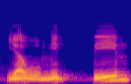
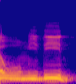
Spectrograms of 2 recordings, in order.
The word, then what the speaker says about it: يوم الدين: Kemudian yang sering terjadi pada huruf dal, tasydidnya menjadi hilang, yaumid din menjadi yaumidin, maliki yaumidin. Hati-hati, berarti tasydidnya hilang, menghilangkan huruf, membatalkan Al-Fatihah.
